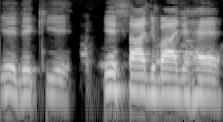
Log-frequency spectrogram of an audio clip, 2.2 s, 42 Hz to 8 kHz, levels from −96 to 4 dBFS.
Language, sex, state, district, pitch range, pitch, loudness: Hindi, male, Bihar, Gopalganj, 135-160 Hz, 145 Hz, -16 LUFS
